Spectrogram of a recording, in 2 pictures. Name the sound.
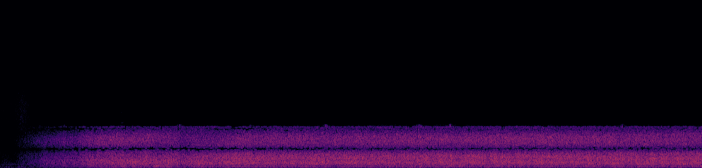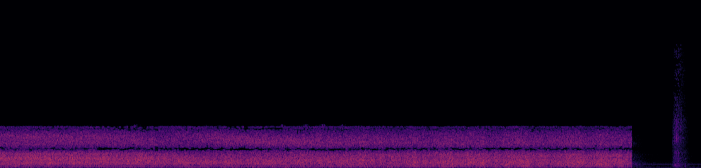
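waterfall rushing water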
